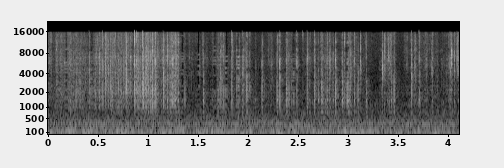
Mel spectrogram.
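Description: Long fingernails on both hands scratch and tap across the sequins of a blue reversible sequin fabric bag. The sound is a dense, crackly rasp with bright swishing bursts, strongest in the first second and a half, then breaking into quicker scratchy strokes. A steady low hum runs underneath throughout.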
